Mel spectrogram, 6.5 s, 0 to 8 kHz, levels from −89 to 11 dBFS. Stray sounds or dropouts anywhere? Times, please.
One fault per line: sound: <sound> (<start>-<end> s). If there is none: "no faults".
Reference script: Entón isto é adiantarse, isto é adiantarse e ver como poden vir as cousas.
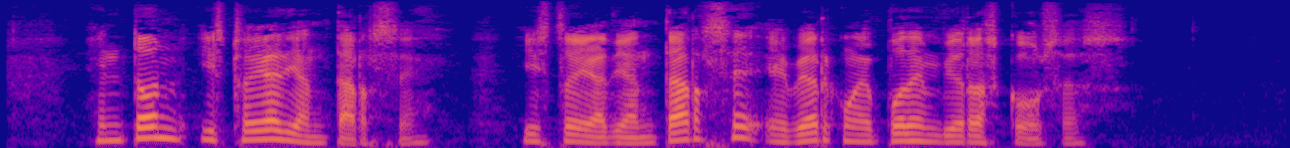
no faults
